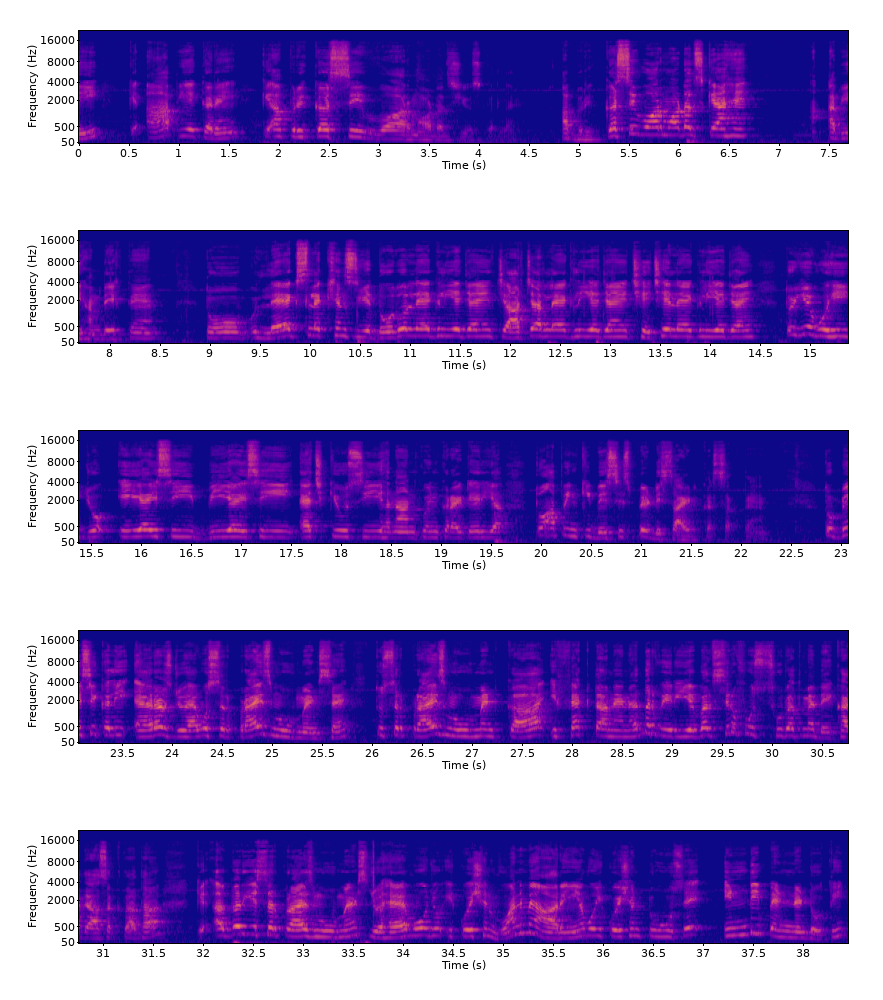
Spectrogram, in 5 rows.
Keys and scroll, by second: 7.6 Right, 10.7 Left, 15.4 Right.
